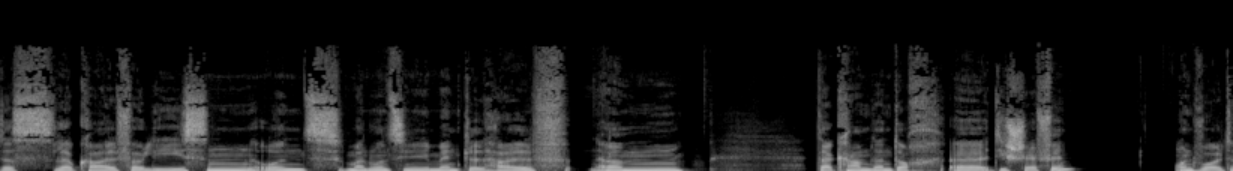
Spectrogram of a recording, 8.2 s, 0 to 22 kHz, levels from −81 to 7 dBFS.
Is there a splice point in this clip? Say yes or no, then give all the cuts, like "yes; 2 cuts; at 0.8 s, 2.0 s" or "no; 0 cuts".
no; 0 cuts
